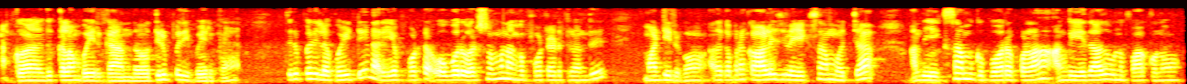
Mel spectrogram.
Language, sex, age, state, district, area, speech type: Tamil, female, 45-60, Tamil Nadu, Nagapattinam, rural, spontaneous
